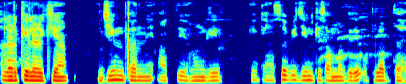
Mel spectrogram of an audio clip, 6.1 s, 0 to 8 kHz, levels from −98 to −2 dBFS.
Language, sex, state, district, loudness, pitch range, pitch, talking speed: Hindi, male, Chhattisgarh, Bastar, -20 LUFS, 135-150 Hz, 140 Hz, 140 wpm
